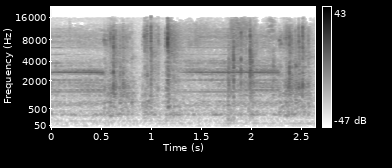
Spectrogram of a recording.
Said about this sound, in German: Auf einem Touchscreen gibt er die Menge ein. Die Daten werden ans Amt übermittelt und auf einem Bon ausgedruckt.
